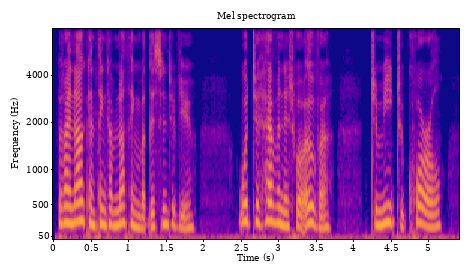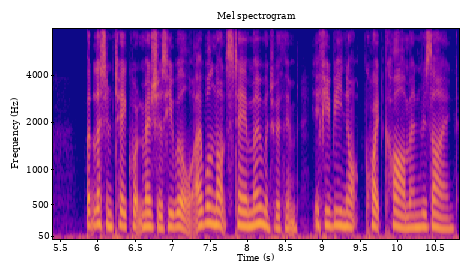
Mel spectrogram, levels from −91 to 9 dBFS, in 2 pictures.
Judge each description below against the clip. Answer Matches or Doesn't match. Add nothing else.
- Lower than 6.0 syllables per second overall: Doesn't match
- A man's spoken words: Doesn't match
